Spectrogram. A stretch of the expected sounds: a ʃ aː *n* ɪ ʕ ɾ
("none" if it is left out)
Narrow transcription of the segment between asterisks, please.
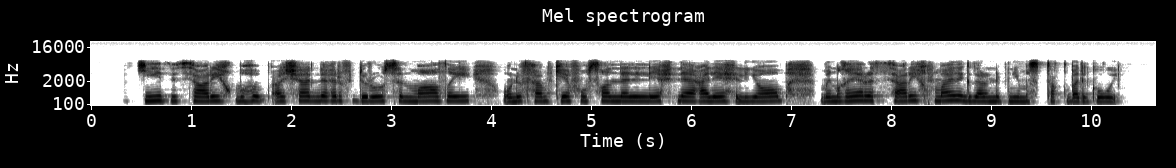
nː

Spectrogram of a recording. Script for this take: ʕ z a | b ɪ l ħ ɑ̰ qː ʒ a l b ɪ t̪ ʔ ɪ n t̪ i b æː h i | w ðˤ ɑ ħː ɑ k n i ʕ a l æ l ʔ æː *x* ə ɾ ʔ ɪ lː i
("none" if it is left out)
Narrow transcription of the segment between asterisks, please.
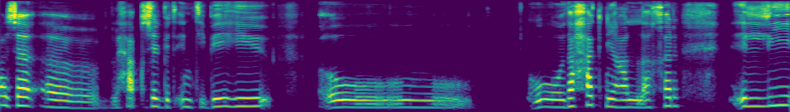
x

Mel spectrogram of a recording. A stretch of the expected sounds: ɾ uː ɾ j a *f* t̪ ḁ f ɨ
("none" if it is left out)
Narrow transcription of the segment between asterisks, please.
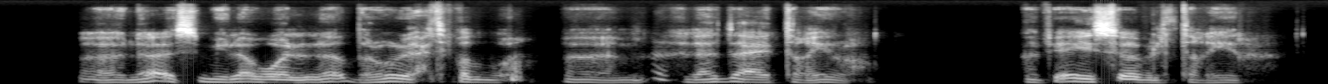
ħ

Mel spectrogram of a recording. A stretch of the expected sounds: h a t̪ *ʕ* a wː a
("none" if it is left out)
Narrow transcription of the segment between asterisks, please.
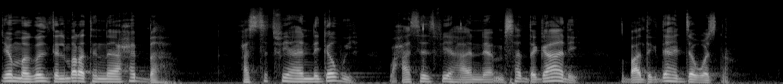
z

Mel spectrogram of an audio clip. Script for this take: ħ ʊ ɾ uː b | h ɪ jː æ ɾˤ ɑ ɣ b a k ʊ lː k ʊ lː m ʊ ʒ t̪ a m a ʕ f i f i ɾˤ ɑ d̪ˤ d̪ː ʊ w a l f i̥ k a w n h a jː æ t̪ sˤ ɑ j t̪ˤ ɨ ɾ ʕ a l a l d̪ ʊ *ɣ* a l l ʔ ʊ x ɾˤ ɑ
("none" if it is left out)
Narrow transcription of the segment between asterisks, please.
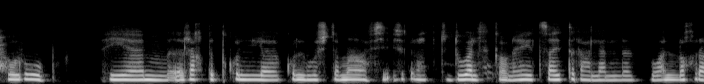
w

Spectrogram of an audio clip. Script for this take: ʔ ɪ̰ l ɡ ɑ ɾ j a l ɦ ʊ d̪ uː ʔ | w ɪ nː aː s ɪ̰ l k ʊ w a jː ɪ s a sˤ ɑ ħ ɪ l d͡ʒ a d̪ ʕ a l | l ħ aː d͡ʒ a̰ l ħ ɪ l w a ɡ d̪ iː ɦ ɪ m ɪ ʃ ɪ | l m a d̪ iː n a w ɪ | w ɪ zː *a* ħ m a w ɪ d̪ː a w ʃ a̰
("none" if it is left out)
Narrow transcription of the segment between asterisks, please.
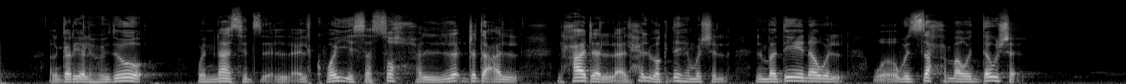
a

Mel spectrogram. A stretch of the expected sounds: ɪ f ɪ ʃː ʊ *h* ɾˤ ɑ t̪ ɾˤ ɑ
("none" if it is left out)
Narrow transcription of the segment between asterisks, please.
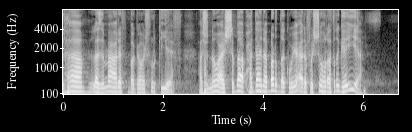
h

